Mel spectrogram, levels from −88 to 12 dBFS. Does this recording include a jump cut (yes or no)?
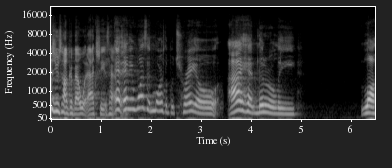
yes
